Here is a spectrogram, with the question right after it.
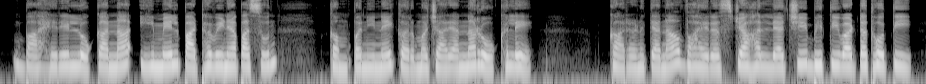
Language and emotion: Marathi, fearful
